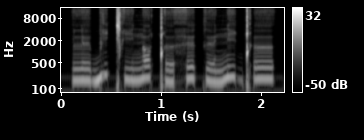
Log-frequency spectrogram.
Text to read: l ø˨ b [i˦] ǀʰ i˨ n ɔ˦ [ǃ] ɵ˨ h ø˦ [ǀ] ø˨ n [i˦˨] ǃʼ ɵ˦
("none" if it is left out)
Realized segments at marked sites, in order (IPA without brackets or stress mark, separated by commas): i˦, ǃ, k, i˦˨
